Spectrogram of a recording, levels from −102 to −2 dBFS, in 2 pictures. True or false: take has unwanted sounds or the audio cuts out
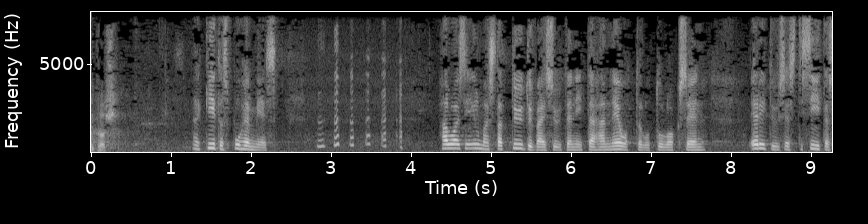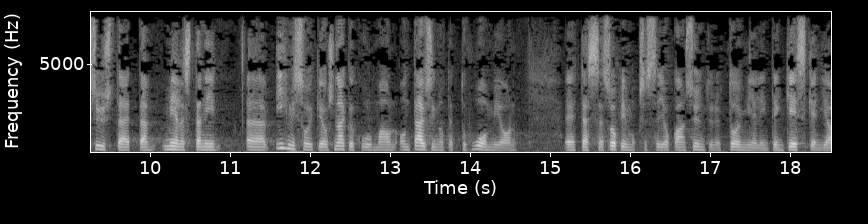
true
